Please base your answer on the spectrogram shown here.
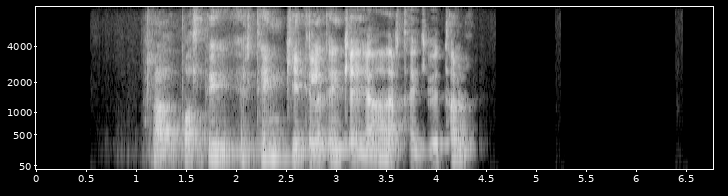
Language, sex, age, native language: Icelandic, male, 40-49, Icelandic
